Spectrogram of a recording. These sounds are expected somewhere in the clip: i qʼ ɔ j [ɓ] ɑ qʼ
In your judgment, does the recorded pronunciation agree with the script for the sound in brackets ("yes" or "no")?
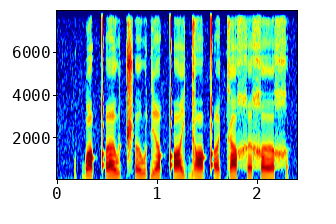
no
